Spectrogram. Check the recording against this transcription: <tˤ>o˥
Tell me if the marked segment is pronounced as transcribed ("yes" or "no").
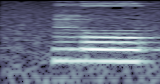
no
